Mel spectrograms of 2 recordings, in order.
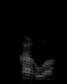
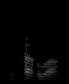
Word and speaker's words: القهوة: coffee, القهوة, القهوة. So note the q sound, okay, is not common in other languages.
